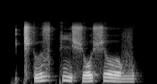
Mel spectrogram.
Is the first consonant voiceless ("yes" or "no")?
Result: yes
